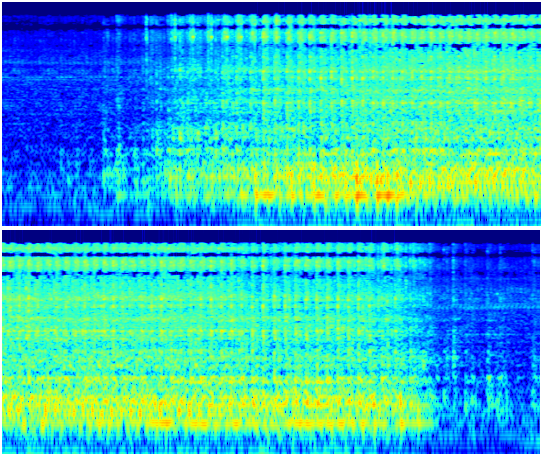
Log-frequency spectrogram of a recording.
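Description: A sewing machine whirs rapidly as it stitches fabric.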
